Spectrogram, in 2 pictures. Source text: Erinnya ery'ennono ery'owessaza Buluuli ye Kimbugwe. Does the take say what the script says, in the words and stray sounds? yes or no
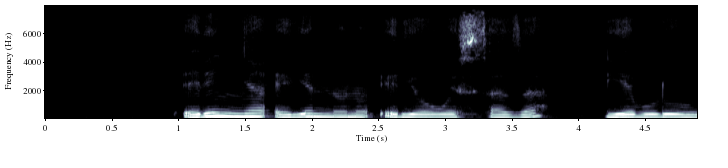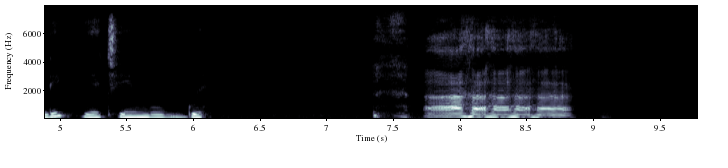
no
